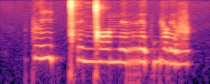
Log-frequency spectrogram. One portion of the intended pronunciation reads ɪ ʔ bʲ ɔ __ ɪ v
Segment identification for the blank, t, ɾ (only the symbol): ɾ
